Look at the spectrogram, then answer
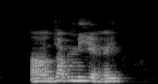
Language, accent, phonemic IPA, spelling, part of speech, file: French, Canada, /ɑ̃.dɔʁ.mi.ʁe/, endormirez, verb, LL-Q150 (fra)-endormirez.wav
- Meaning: second-person plural future of endormir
